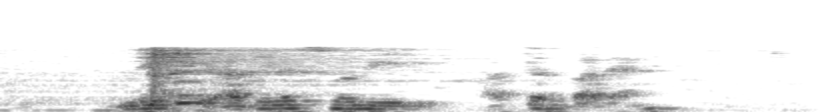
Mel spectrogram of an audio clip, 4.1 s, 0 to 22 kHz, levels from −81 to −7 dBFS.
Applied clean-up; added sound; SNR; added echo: classical method WPE with log-MMSE.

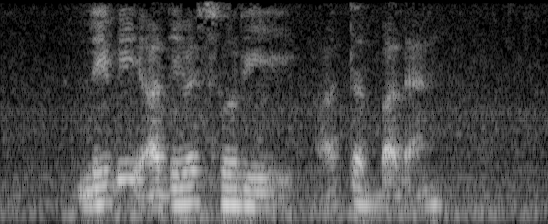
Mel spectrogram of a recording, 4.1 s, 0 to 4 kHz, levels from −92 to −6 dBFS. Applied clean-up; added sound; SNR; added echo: none; none; none; none.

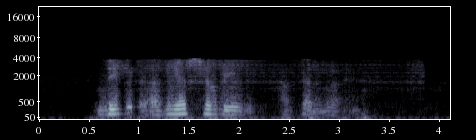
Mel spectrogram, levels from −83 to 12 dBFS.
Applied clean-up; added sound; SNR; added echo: neural separator model SepFormer WHAMR!.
